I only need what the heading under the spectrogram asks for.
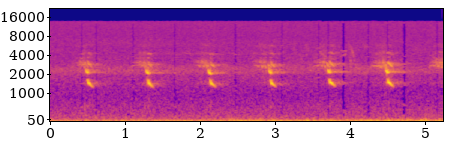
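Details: Latvian golden eagle nest, 28 June 2020, 8:46 a.m., female back with a mouse as breakfast for the eaglet; evenly spaced, thin whistled notes slide downward, about one every 0.8 seconds, against steady low hiss.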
